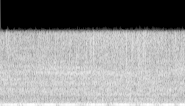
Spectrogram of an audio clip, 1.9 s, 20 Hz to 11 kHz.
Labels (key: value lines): label: anthrophony, boat engine
recorder: SoundTrap 500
